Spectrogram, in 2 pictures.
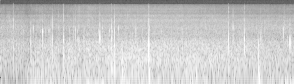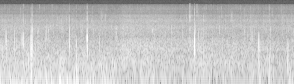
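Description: Rain falling, with scattered single drops tapping close by, over a low rumble of wind on the microphone.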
